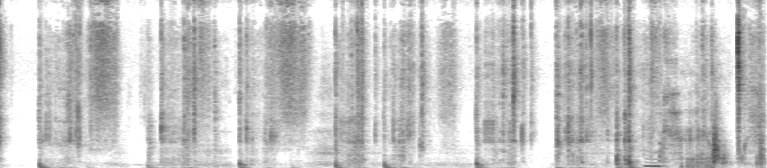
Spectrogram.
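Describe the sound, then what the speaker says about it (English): A tape runner lays adhesive strips to stick patterned paper down for a scrapbook border, making repeated short rasping clicks and rolls, close and crisp, with brief pauses between strokes. "I'm just gonna use some tape runner"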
